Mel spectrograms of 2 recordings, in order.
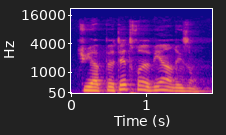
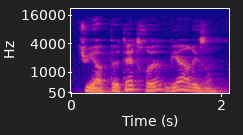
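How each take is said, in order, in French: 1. Chaque mot est soigneusement articulé et bien enchaîné. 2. Chaque mot est soigneusement articulé et bien enchaîné.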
